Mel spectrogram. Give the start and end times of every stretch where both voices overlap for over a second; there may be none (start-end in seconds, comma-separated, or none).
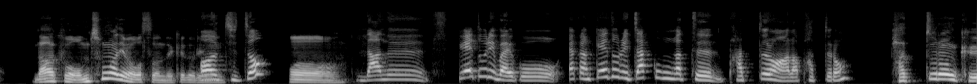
none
